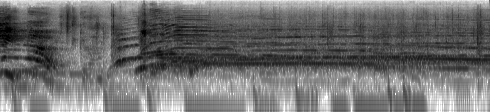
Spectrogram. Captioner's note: audience cheering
